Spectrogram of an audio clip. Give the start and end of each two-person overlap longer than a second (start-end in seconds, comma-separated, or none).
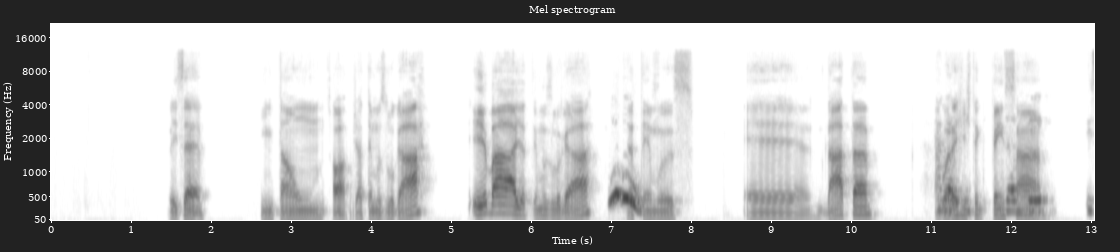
11.0-12.5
